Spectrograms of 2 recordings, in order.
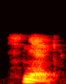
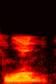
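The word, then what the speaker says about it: снег: Sneg. It would be spelled like in English s n e y g sneg.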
